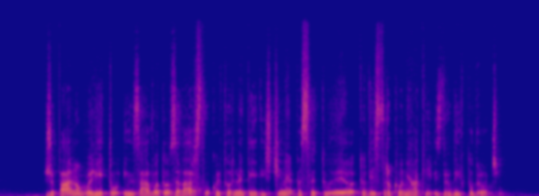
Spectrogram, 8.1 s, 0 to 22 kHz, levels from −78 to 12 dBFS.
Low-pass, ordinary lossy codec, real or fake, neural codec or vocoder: 19.8 kHz; none; fake; codec, 44.1 kHz, 2.6 kbps, DAC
